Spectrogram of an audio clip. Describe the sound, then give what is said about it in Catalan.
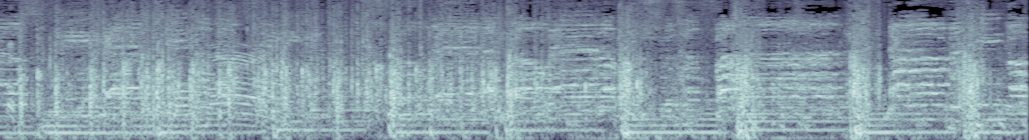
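A loud, bouncy Christmas song sung in squeaky, sped-up chipmunk-style voices over a steady pulsing bass line, playing continuously with no pauses. “De les coses estranyes que aplaudim en aquest programa, eh? Són els esquirols.”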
